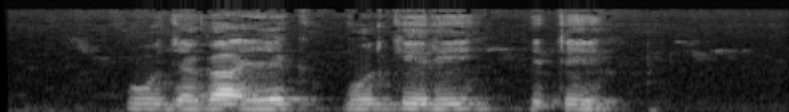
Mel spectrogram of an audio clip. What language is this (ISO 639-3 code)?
gig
